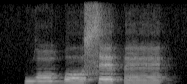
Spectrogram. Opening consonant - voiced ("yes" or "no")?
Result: yes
